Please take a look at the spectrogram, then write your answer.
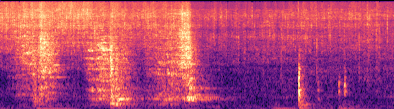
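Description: Butter, garlic and thyme sizzle in a hot pan, with an even crackle broken by several close scraping strokes as the pan is stirred, and no one speaks.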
